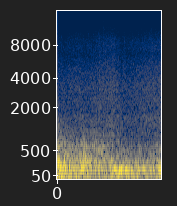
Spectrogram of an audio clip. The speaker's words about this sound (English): in South St. Louis, and it is an absolute downpour out here. I actually have to move because I'm starting to get a little wet. Just constant lightning and thunder and cicadas screaming. This is kind of our summertime soundtrack here.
